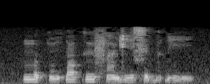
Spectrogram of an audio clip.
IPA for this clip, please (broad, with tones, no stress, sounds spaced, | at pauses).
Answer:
m ə˦˨ kʷ ĩ˨ k͡p ɔ˦ k ɨ˦ f ã˨ ɡ iː˧ s ɨ˧ b ɨ˧ ɓ iː˦˨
